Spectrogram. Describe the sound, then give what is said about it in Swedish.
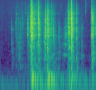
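A few dull thumps and creaky knocks of a self-built armchair as someone shifts their weight in it, coming in uneven bursts with no talking. “Ja, och vi har byggt två fåtöljer. Kan inte du skaka lite på rumpan? Nu rör jag här på”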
